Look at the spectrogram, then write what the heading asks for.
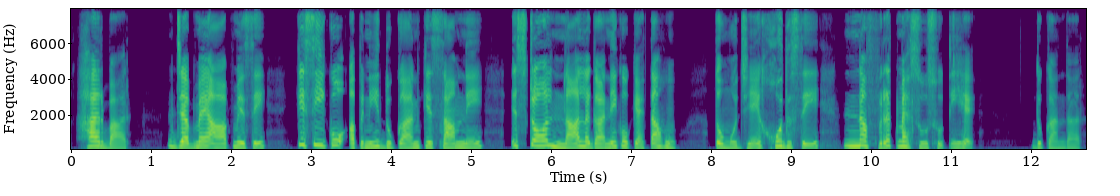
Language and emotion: Urdu, disgusted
